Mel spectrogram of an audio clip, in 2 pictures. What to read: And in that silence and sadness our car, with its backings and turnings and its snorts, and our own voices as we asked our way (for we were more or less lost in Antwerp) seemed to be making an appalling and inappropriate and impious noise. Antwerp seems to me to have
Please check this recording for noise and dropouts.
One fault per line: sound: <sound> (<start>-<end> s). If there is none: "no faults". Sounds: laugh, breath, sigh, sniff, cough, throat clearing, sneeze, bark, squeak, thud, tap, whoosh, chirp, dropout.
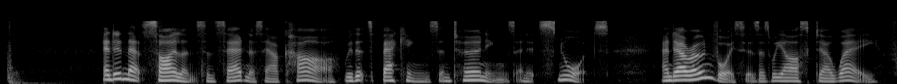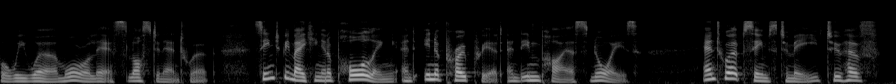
sound: thud (0.1-0.6 s)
